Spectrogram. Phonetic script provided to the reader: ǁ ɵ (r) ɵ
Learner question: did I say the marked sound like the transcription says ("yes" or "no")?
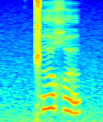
no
